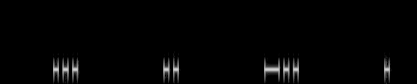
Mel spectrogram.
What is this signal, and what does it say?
Morse code, heard as a keyed tone, about 25 wpm, spaced as for 9 wpm, 700 Hz. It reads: SIDE
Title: 6x Character Spacing - Top 100 Words - 25wpm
